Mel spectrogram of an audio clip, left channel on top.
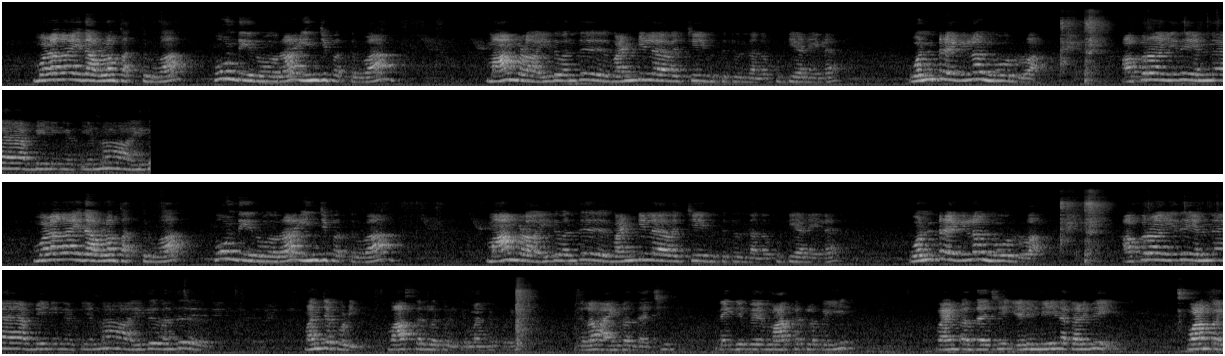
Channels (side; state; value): left; drops out; at 13.7 s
